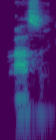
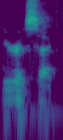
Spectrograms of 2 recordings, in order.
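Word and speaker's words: Benjamin Yurosek: touchdowns this year although osic I did find out that's how you say his name Benjamin uras not urasek uh urasc did have a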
